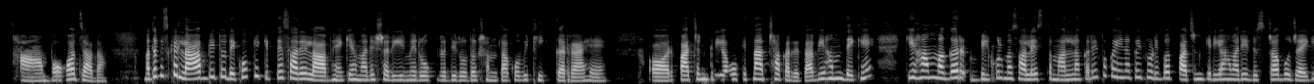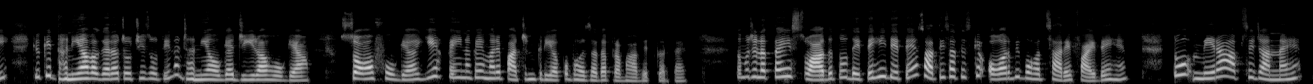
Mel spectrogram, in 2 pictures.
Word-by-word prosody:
हाँ, 170 -2 +2
बहुत 210 +6 +2
ज़्यादा 175 -6 0 0.5
मतलब 365 +9 +2
इसके 410 +2 +2
लाभ 260 - +8
भी 345 - -1
तो 355 0 -3
देखो 255 +6 +1
कि 390 +2 -4
कितने 300 -3 -4
सारे 270 -4 +4
लाभ 200 -3 +6
हैं 200 -2 -2
कि 230 - -1
हमारे 215 -1 -1
शरीर 205 -3 -2
में 205 - -3
रोग 195 0 -4
प्रतिरोधक 195 -1 -5
क्षमता 185 -2 -3
को 200 +2 -6
भी 210 - -6
ठीक 200 -1 -10
कर 175 -2 +2
रहा 170 -1 +1
है 165 0 -7 0.5
और 175 0 +4
पाचन 215 +3 +4
क्रिया 220 -4 -3
को 240 - -2
कितना 245 +1 +2
अच्छा 245 +1 +2
कर 205 -4 0
देता 175 +1 -1
है। - - +4
अभी 245 +7 -3
हम 275 0 +1
देखें 250 +5 -1 0.4
कि 320 - +1
हम 315 0 +4
अगर 295 +1 +4
बिल्कुल 240 +8 -5
मसाले 245 -4 +2
इस्तेमाल 235 -4 -2
ना 235 - 0
करें 320 - -5
तो 420 - -8
कहीं 365 -5 -3
न - - -2
कहीं 330 +1 -6
थोड़ी 310 -4 -3
बहुत 285 +1 -3
पाचन 235 +2 +3
क्रिया 240 -1 -2
हमारी 235 0 -1
डिस्टर्ब 225 +2 -1
हो 240 - -1
जाएगी। 210 - -2 0.3
क्योंकि 360 +4 -2
धनिया 255 +2 +6
वग़ैरह 250 0 +1
जो 265 - -2
चीज़ 275 +1 -9
होती 255 -2 -6
है - - -7
ना, 250 - -4
धनिया 225 -1 0
हो 215 -1 +1
गया, 235 +1 -1
जीरा 215 0 0
हो 210 -2 0
गया, 190 0 -2 0.4
सौंफ 265 -1 +4
हो 255 -3 -1
गया, 220 0 -2
ये 290 +11 -3
कहीं 320 - -3
न 305 - -4
कहीं 320 +1 -4
हमारे 280 -1 0
पाचन 235 +1 0
क्रिया 215 -4 -4
को 195 - -9
बहुत 215 -3 -4
ज़्यादा 195 0 -3
प्रभावित 170 -2 -6
करता 160 - -12
है। 160 - -14 0.5
तो - - -7
मुझे 345 +1 -3
लगता 325 +1 +2
है 350 - +3
ये 375 - 0
स्वाद 215 -6 +5
तो 325 - -4
देते 255 -2 -2
ही 360 +5 +1
देते 295 -5 -3
हैं, 390 - -1
साथ 290 -9 +3
ही - - -4
साथ 355 0 -1
इसके 345 +4 -7
और 255 +3 +3
भी 345 - -7
बहुत 245 -3 -2
सारे 200 -4 -1
फ़ायदे 170 +4 -1
हैं। 235 +4 -8 0.5
तो 450 +2 +2
मेरा 270 +6 +1
आपसे 325 0 -4
जानना 230 -6 0
है 255 +6 -4
240 Hz, 265 wpm, -21 LUFS, 205-285 Hz, 0.5 s, लाभ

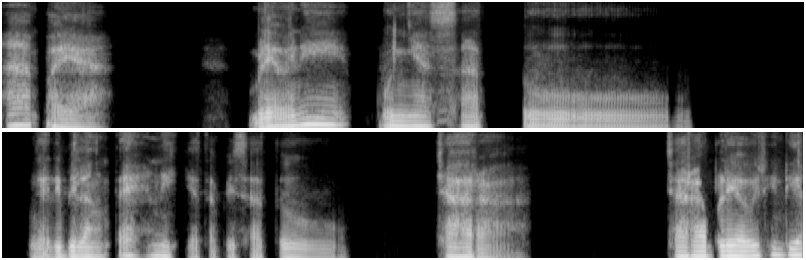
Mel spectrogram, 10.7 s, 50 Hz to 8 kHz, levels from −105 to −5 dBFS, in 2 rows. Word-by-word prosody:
apa 135 -3 -2
ya, 90 -3 -1 1.0
beliau 105 +5 +3
ini 150 +3 +3 0.2
punya 120 0 +1
satu - - -7 2.0
nggak - - -4
dibilang 110 -1 +3
teknik 120 -2 -2
ya, - - -10
tapi - - -12
satu 90 -2 -6 0.7
cara. 105 -5 -1 1.0
Cara 115 0 +4
beliau 120 0 +8
ini 125 +4 0
dia 145 0 +4
115 Hz, 95 wpm, -26 LUFS, 105-125 Hz, 2.0 s, beliau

